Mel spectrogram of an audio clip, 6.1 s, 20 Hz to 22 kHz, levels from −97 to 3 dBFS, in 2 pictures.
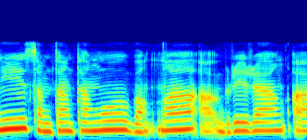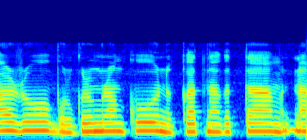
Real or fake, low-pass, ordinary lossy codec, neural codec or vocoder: real; 7.2 kHz; none; none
